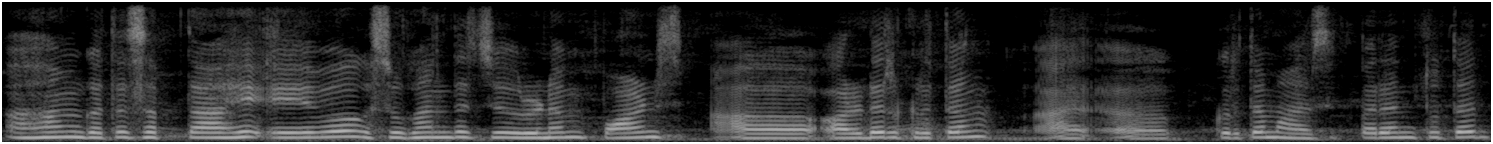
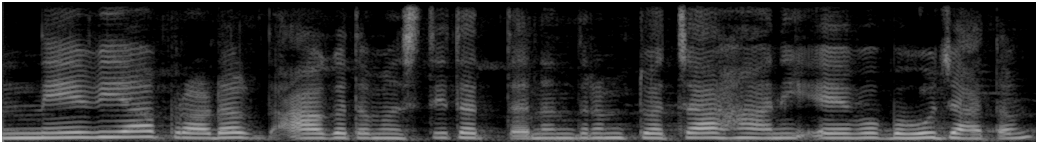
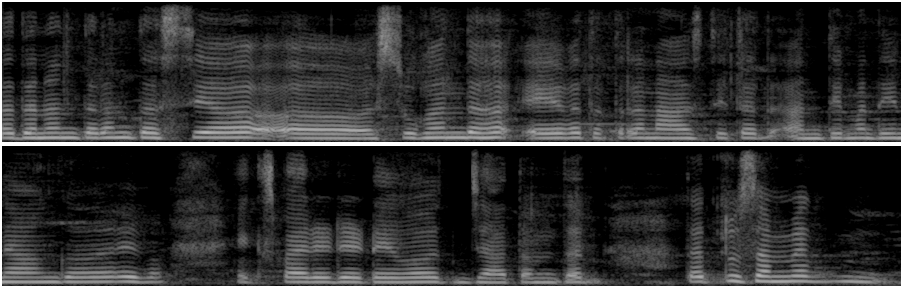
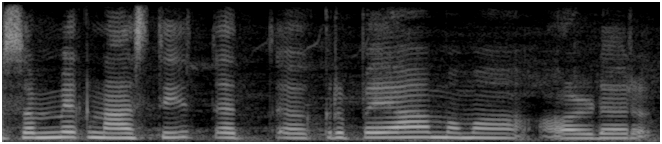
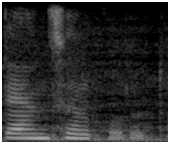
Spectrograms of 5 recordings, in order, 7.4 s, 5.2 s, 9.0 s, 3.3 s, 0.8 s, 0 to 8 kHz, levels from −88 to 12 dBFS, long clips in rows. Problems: none marked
